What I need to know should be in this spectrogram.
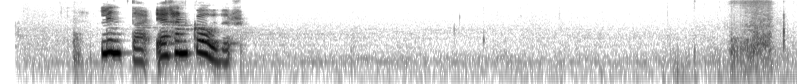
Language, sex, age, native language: Icelandic, female, 9, Icelandic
